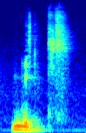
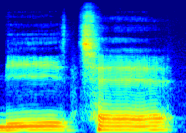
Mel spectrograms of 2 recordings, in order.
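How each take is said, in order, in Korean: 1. ch 소리가 음절을 닫아요. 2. ch 소리 뒤에 짧은 모음이 와요. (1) "치가 받침이 되는 거죠. 미치 이렇게 되는 거죠" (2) "만약에 여기서 끊으면 미체 이렇게 하지만"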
